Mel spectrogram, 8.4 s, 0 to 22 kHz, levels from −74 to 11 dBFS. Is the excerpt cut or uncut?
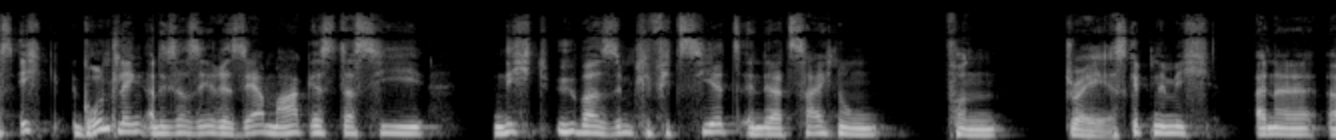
uncut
